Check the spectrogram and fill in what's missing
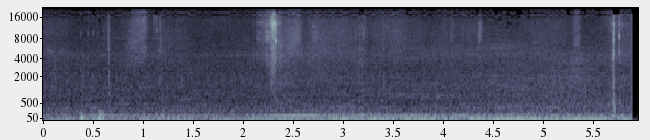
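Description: Traffic crawling in a slow jam caused by construction on a rainy road trip, a low continuous engine rumble heard from inside a car, with a few faint clicks and no talking.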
